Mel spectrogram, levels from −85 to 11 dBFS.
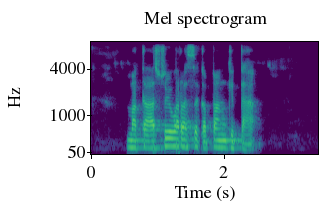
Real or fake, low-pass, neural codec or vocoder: fake; 7.2 kHz; codec, 44.1 kHz, 7.8 kbps, DAC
